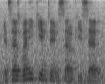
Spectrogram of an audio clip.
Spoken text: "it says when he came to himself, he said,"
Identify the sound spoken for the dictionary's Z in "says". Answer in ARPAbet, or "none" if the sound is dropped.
Z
